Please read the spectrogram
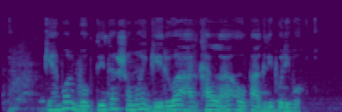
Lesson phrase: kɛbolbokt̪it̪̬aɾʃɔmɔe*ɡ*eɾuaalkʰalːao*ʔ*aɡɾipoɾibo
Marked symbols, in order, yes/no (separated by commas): yes, no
